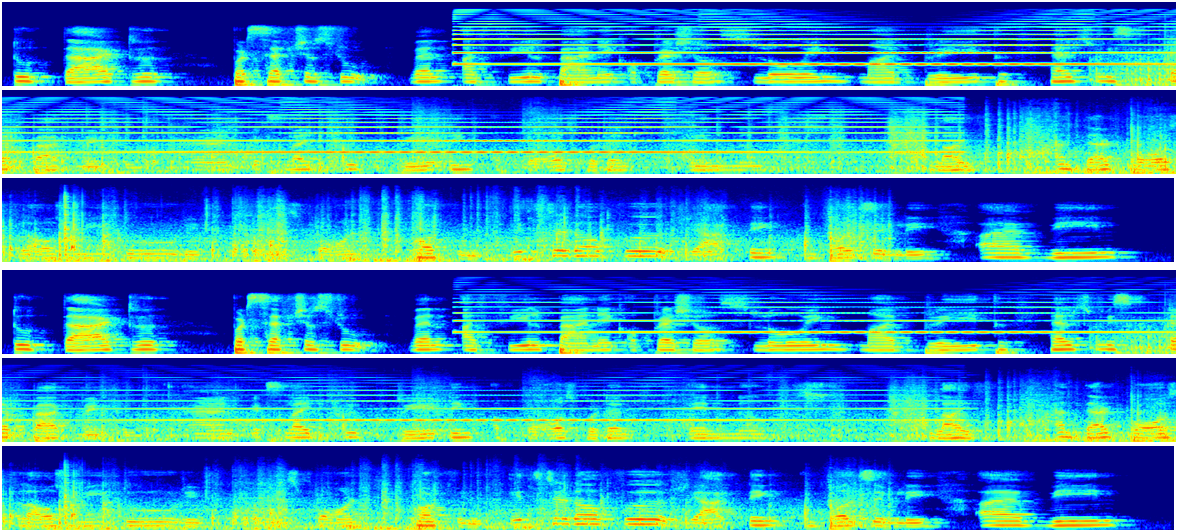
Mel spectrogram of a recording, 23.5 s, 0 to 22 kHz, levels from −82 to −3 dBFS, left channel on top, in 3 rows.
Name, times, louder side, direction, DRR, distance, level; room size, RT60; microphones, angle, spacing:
voice 1, 0.1-1.1 1.6-2.4 2.7-8.8 9.0-11.0 11.3-13.4 14.0-14.4 14.9-17.1 17.4-23.1, right 1 dB, 20° right, 6 dB, 1.2 m, -27 dB
sound 1, 3.0-14.3, left 5 dB, 70° left, 1.3 m, -27 dB
sound 2, 7.2-21.6, left 2 dB, 20° left, 1.5 m, -31 dB
18.5 x 7.5 x 4.1 m, 0.28 s
head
